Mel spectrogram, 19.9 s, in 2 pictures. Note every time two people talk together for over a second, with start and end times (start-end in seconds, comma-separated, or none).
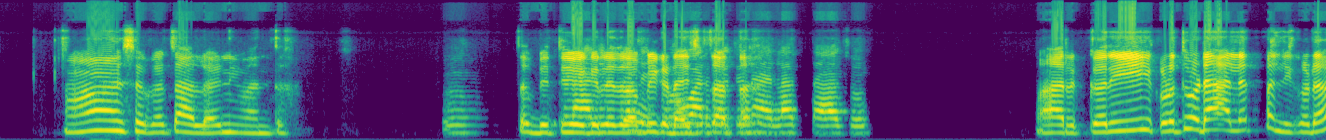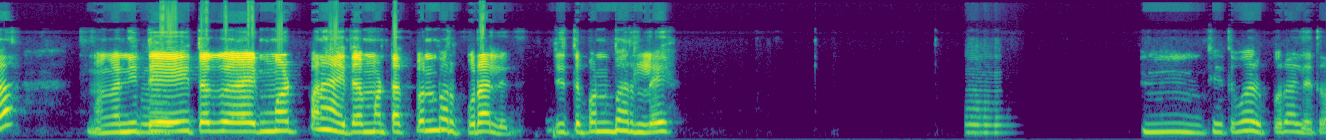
3.9-5.6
